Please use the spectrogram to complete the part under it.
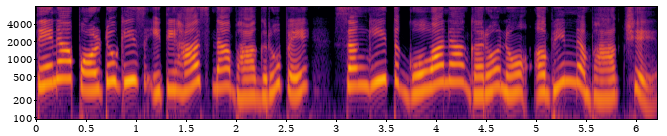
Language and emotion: Gujarati, neutral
